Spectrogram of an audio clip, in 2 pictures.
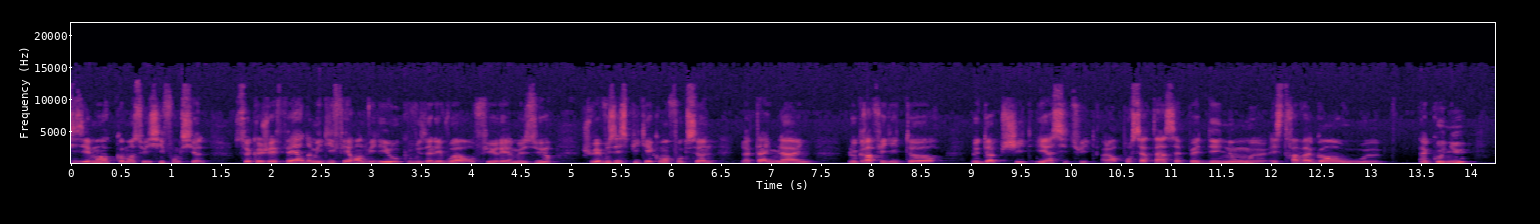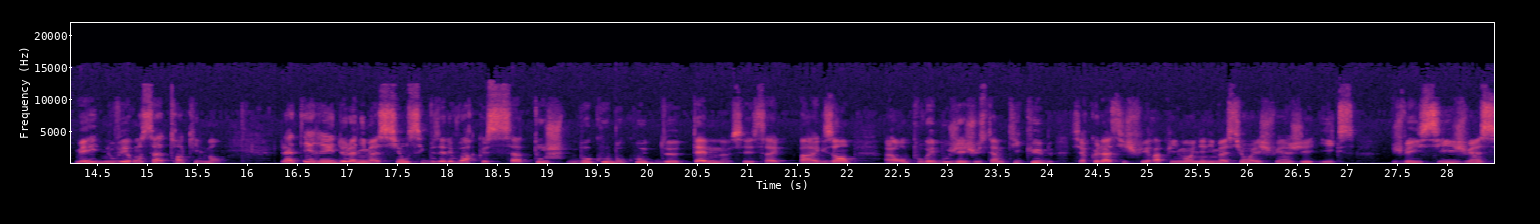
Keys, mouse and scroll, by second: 25.2 g.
